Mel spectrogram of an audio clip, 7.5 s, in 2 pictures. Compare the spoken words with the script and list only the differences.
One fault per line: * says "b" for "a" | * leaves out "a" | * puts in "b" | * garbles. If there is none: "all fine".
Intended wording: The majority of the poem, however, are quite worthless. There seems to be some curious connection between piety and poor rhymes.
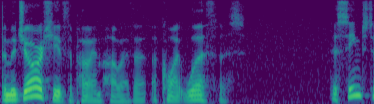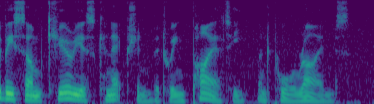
all fine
